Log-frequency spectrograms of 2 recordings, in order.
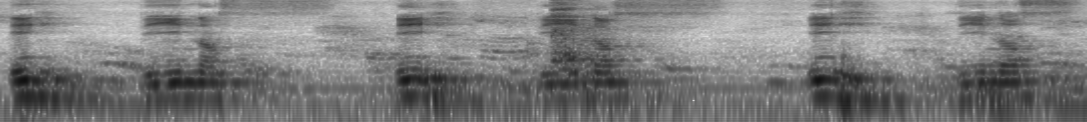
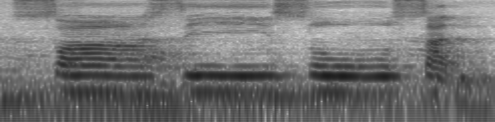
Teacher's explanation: Huruf shad, punggung lidah naik sedikit ke atas. Punggung lidah dan seolah-olah lidah kita tarik sedikit ke belakang.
